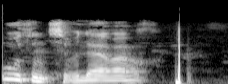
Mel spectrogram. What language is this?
Kabyle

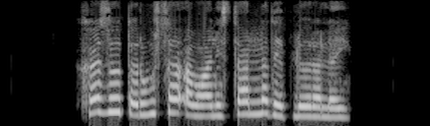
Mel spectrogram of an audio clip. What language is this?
Pashto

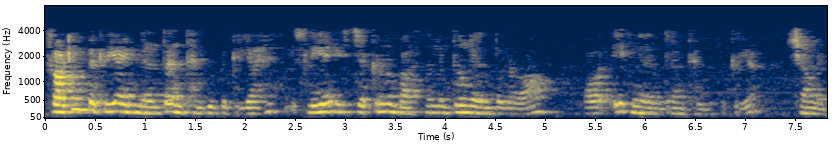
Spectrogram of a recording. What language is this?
Hindi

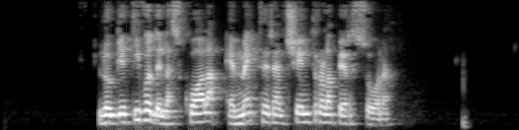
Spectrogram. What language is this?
Italian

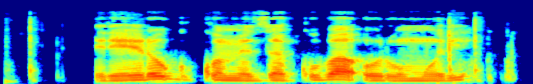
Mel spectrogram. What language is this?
Kinyarwanda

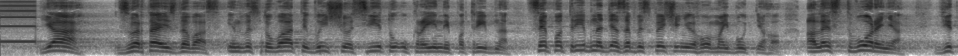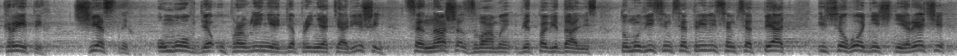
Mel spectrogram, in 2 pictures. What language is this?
Ukrainian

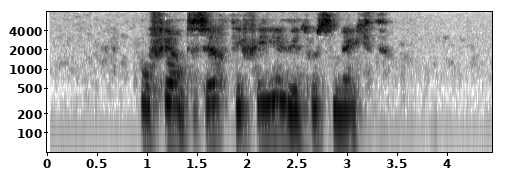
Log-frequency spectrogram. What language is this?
Kabyle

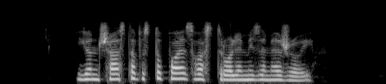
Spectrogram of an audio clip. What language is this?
Belarusian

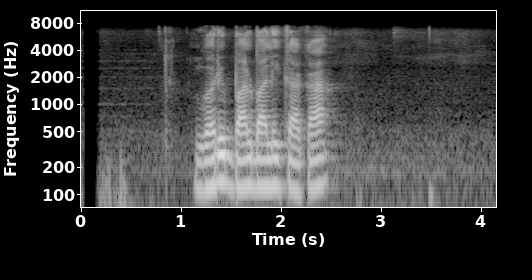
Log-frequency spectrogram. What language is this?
Nepali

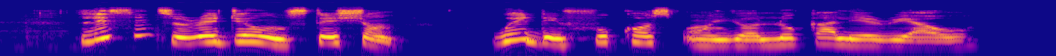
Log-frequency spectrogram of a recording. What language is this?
Nigerian Pidgin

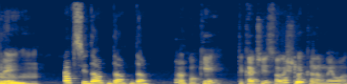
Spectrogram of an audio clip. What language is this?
Bulgarian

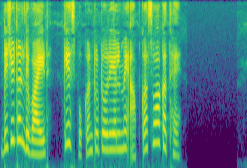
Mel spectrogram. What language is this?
Hindi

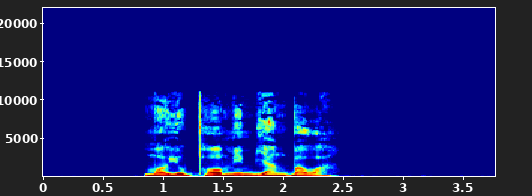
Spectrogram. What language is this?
Ebrié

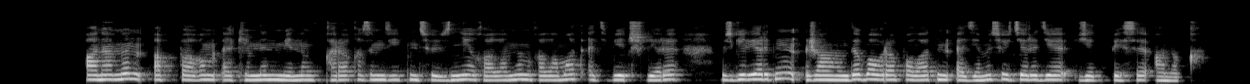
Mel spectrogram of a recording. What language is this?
Kazakh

